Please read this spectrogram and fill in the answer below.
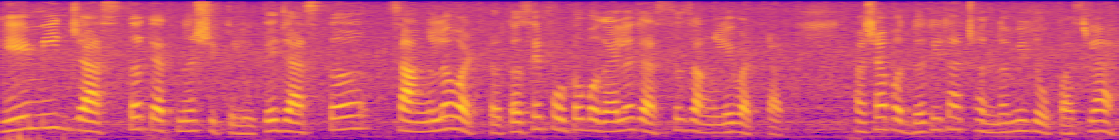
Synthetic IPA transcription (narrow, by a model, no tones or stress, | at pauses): ɦemiːd͡zast̪ət̪jat̪naɕiklet̪ed͡zast̪ə | t͡saŋɡləːʋaɽt̪ət̪ːəsefoʈobəɡʱajlad͡zast̪ət͡saŋɡleʋaɽt̪at̪ | əɕapəd̪ʱːət̪iːt̪at͡ɕʰənd̪əmiːd͡zopaslaaɦe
